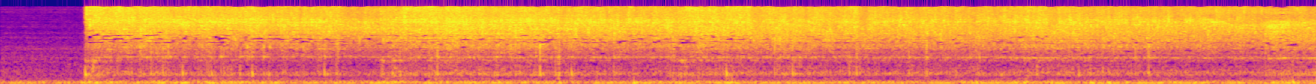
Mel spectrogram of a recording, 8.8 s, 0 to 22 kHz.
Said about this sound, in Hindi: इसमें डालेंगे हम 1 चम्मच तेल और तेल के गर्म होते ही इसमें डाल देंगे हम आलू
